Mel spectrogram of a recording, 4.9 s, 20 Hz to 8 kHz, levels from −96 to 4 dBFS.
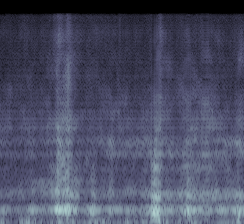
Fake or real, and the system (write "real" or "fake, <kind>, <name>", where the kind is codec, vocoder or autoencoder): fake, vocoder, Vocos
